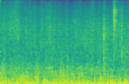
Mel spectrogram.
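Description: Loud wind buffeting the microphone on an open boat at sea, a steady low rumble.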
